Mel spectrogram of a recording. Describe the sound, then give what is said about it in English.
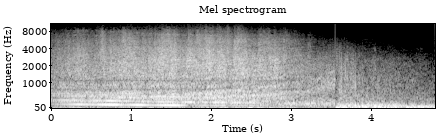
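A large American propeller spy plane roars loudly overhead, its droning engine tone sliding lower as it passes, with a steady rumble filling the whole recording and no voices. “The smaller Chinese jets were monitoring it a safe distance away, when the lumbering US aircraft suddenly veered and rammed into one.”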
